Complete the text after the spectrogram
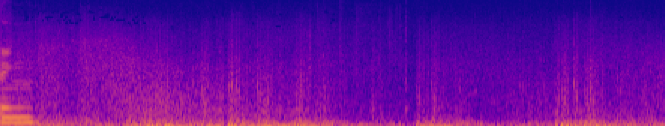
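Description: Heavy guns fire in loud booms.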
